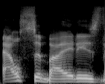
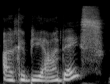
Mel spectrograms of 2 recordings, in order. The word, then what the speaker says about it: Alcibiades: So in Greek, Alcibiades, you might have pronounced it something more like Alcibiades, because the letter that we see as C, the letter C as in cookie or, I don't know, circle or something, in English, we pronounce it as a soft C, Alcibiades.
